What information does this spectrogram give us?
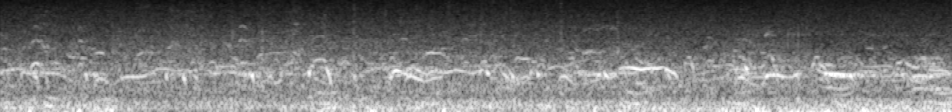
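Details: Nesting Brandt's cormorants with chicks at a busy colony in Monterey on a morning walk; many birds give overlapping wavering, nasal calls, rising and falling, over a constant low rumble.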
